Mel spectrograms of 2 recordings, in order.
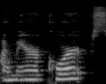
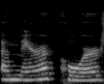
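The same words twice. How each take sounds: First: The ending sounds like 'corpse', with ps voiced. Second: The ending sounds like 'core', with silent ps. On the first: The speaker calls it wrong. "it's not AmeriCorps. We are alive and well" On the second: The speaker calls it right. "we do pronounce it AmeriCorps, so kind of like Apple Corps, Peace Corps"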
